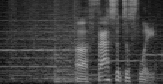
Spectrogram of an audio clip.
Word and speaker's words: facetiously: It's actually facetiously, which is absolutely not at all how it looks like it's pronounced, because English!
